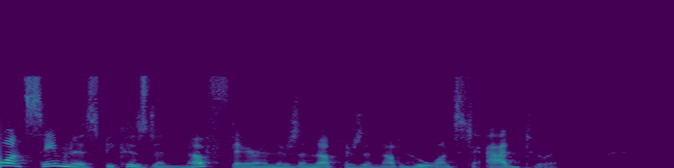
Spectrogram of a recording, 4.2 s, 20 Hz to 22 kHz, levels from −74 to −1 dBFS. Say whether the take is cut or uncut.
cut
